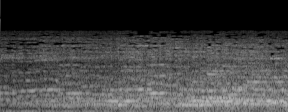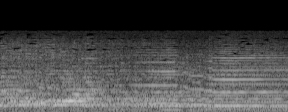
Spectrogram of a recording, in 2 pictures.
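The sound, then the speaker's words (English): Sleigh bells ring continuously for several seconds, a bright shimmering jingle with lingering tones, steady and fairly loud, with no one speaking. “what are those bells?”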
